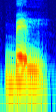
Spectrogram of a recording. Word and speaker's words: Bel: es el Dios Celta y lo voy a decir cómo se pronuncia es Bell Amén la piedra hogar estaba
